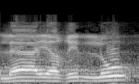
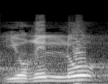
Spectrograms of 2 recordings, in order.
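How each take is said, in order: First: لا يغل with a on the ya, "la yaghillu"; fatha on the ya. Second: يغل with u on the first letter, "yughillu"; damma on the ya. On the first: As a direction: open يغل on "ya". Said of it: "وأما بفتح الياء". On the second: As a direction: open يغل on "yu". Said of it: "بضم الياء". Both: Shown as a demonstration.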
